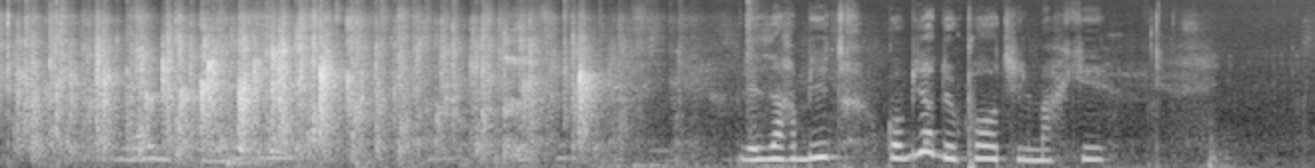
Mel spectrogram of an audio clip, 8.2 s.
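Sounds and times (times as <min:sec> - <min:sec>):
audience applause: 0:00.0 - 0:04.3
speech: 0:04.6 - 0:07.0.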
